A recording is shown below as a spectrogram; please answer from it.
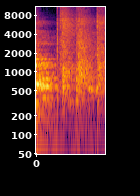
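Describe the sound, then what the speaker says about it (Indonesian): A group in an Indonesian community family-finance session claps a rhythmic salute, a few sharp clustered claps heard close and loud. "Tepuk salut buat Ibu Sela."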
